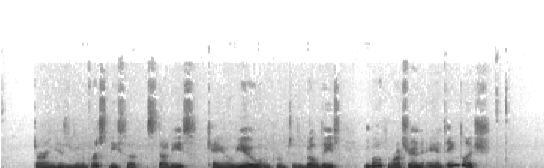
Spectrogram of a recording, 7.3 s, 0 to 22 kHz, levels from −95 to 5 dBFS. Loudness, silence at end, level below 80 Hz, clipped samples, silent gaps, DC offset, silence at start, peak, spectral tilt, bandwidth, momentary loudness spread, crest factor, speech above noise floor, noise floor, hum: -19 LUFS; 0.75 s; -68 dBFS; under 0.1%; none; under 0.1%; 0.45 s; -4 dBFS; -6 dB/octave; 12 kHz; 9 LU; 16 dB; 44 dB; -62 dBFS; none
